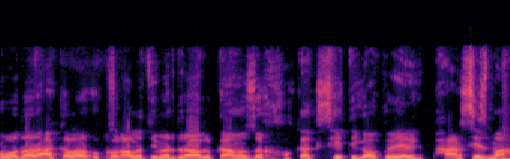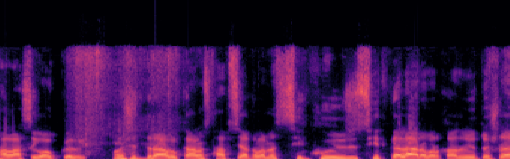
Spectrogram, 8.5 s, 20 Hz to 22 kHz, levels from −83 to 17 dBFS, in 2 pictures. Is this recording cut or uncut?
cut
